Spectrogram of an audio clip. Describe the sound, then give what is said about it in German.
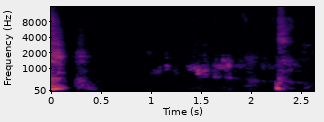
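Water being poured into a glass by someone serving themselves and trying not to make unnecessary noise: a short, uneven trickle and gurgle framed by a few sharp clinks and knocks, fairly quiet, with no one talking. “Ich habe ganz konzentriert versucht, mir ein Glas Wasser einzuschütten, ohne irgendwie unnötig Geräusche zu machen,”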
